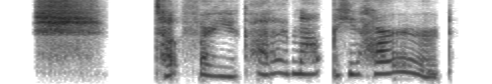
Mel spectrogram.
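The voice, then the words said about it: Whispering. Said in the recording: “Whispering”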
